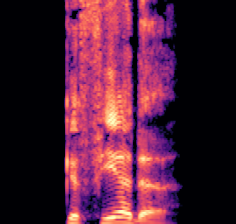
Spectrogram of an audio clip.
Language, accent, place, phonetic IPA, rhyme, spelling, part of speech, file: German, Germany, Berlin, [ɡəˈfɛːɐ̯də], -ɛːɐ̯də, gefährde, verb, De-gefährde.ogg
- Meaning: inflection of gefährden: 1. first-person singular present 2. first/third-person singular subjunctive I 3. singular imperative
